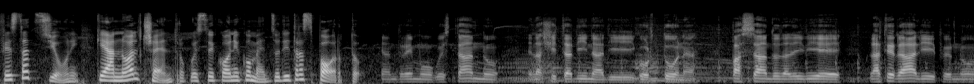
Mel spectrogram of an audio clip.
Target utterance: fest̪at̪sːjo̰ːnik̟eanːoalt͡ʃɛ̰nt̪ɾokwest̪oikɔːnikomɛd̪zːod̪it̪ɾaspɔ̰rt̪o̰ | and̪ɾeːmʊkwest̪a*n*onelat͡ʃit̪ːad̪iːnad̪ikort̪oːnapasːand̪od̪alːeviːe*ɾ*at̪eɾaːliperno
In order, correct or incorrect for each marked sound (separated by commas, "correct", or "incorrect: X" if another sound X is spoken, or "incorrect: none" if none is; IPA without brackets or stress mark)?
incorrect: nː, incorrect: l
